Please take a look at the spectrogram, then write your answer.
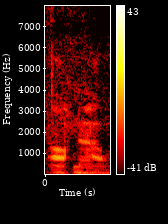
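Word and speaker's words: Arnaut: now or yes but obviously in in his language it was spelt and pronounced ah now and have those poem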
